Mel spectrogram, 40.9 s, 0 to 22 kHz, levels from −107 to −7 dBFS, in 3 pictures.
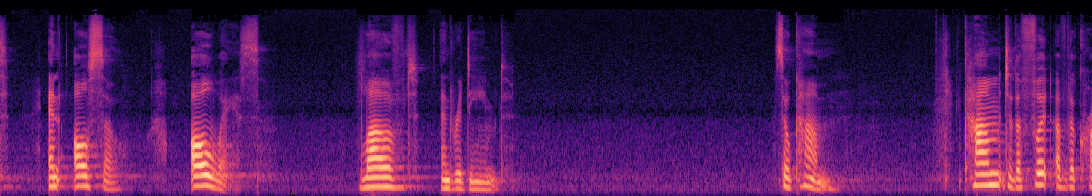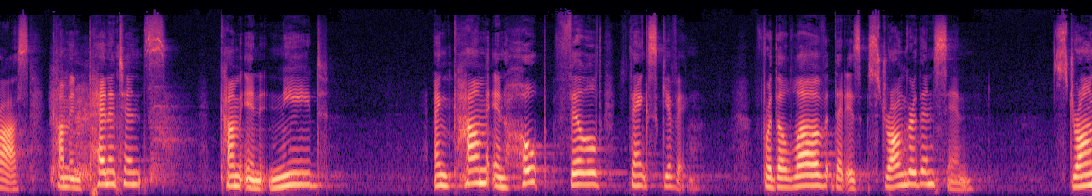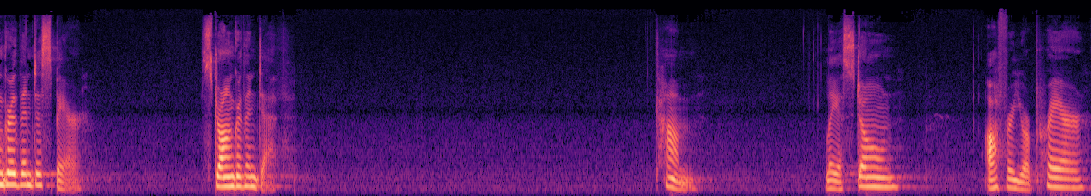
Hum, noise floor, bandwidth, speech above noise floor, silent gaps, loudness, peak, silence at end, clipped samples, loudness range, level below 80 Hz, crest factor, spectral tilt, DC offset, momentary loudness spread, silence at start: none; -64 dBFS; 16 kHz; 43 dB; none; -21 LUFS; -2 dBFS; 0.1 s; under 0.1%; 13 LU; -66 dBFS; 22 dB; -5.5 dB/octave; under 0.1%; 19 LU; 0 s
